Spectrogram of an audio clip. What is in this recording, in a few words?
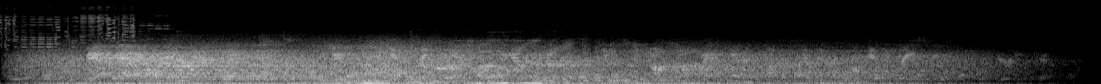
sfx event announcement; Stellaris; federations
